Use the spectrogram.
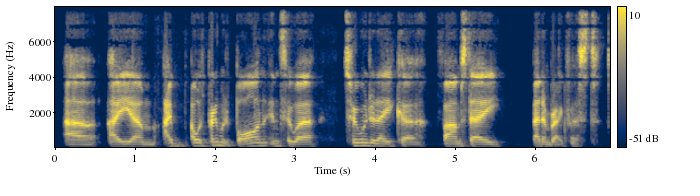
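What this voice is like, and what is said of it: English accent. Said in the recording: “As you can tell from the accent, I'm across the pond in England.”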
